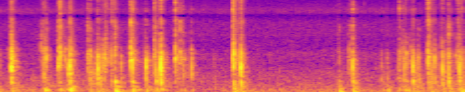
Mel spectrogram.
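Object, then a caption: Plastic mechanical keyboard keys. Fingertips type slowly on a cream plastic-cased mechanical keyboard fitted with cat-themed plastic keycaps. About twenty short, dry key clicks sound in uneven bursts, each with a mid-pitched clack over a soft low thud. A brief quiet pause falls in the middle before the typing resumes.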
